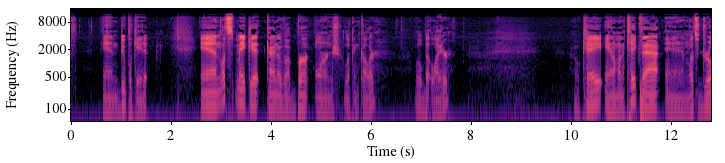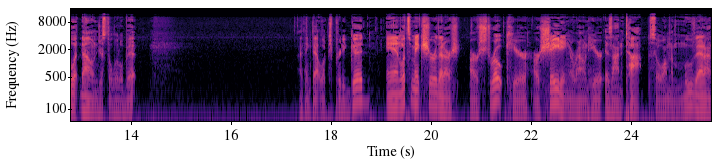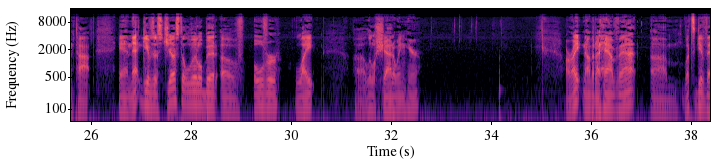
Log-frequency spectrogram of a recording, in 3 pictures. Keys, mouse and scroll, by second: 0.7-1.8 drag, 2.7-4.5 drag, 4.8 click, 6.1 click, 11.2-17.4 ctrl+shift+drag, 18.0 click, 19.3 click, 20.4 click, 20.9 click, 24.4 click, 32.8 click, 37.3 click.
